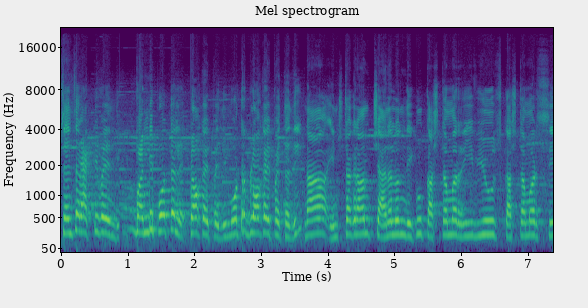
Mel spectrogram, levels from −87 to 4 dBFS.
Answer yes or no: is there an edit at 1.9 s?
yes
